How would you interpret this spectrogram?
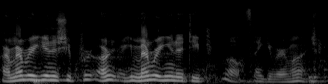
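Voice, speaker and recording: A middle-aged man, slightly hoarse after jaw surgery, reading prepared remarks at a podium in a large meeting hall and stopping often to clear his throat. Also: sits high, expressive, quick pace, slight background noise. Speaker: union chapter president. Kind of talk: public comment at a board meeting. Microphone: podium microphone.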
